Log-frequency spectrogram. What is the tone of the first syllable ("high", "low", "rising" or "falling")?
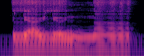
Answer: high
